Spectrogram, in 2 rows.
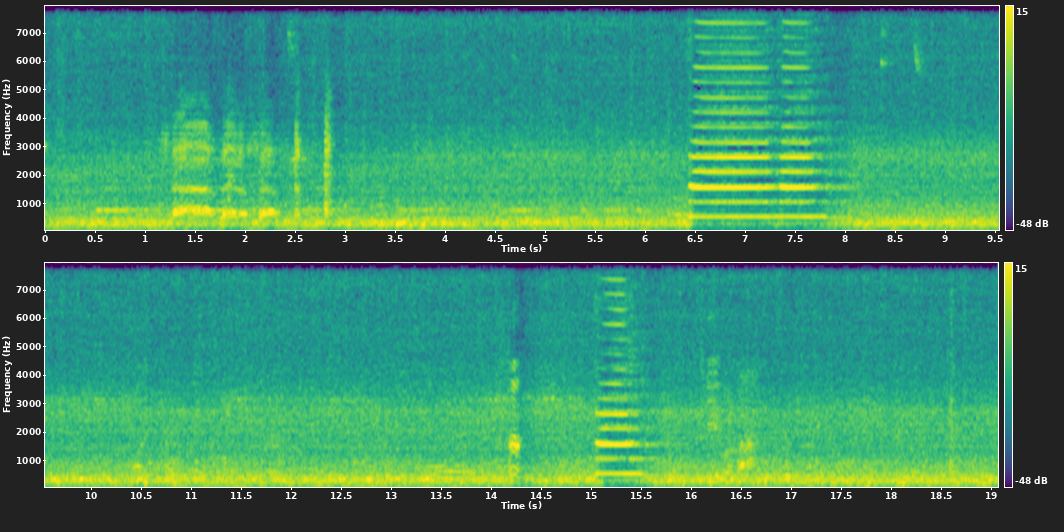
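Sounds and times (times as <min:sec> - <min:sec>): train wheels rumbling on rail: 0:00.0 - 0:19.0
train horn blasts: 0:06.4 - 0:08.1, 0:15.0 - 0:15.8.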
